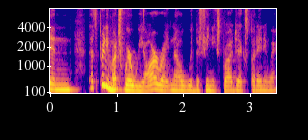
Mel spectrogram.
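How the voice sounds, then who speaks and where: A woman with a French Canadian accent and fairly even intonation. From Quebec, Canada. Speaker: computer hardware designer. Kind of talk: conference presentation. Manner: halting, many fillers.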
